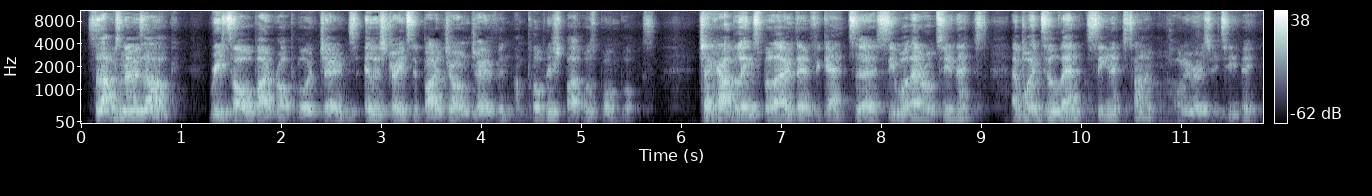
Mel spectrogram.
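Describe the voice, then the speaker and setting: A man's voice: a little high, a little fast. A man hosting a storytime, narrating a children's picture book in a dramatic, emphatic way. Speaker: storytime host reading picture books. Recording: roomy echo, distant from microphone.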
